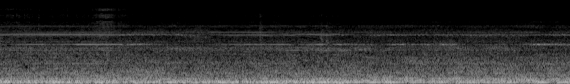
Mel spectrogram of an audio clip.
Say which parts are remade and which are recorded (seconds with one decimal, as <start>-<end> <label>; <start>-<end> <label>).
0.0-1.2 recorded; 1.2-2.1 remade; 2.1-3.4 recorded; 3.4-5.7 remade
